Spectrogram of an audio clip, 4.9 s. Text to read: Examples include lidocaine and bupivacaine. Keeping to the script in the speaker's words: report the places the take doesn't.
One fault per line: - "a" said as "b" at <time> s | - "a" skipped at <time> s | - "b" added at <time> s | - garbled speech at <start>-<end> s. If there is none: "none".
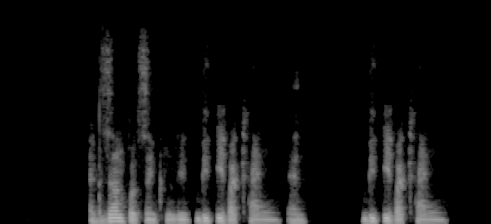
- "lidocaine" said as "bupivacaine" at 2.0 s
